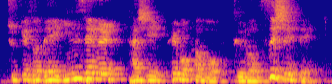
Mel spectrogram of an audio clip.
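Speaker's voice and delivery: loud preaching, building in force; impassioned preaching. Real, not acted. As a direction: drive it home to the congregation.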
